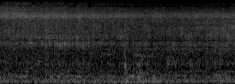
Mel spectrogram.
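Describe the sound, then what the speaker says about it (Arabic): Boiling water pours steadily into a cooking pot holding boiled chicken thighs, a continuous close splashing hiss that runs for the whole short moment. "نحط بقى الميه مغليه"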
